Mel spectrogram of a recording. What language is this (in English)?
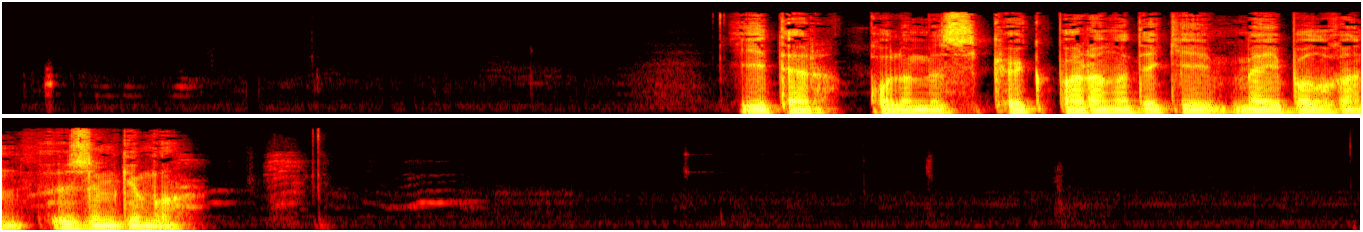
Uyghur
